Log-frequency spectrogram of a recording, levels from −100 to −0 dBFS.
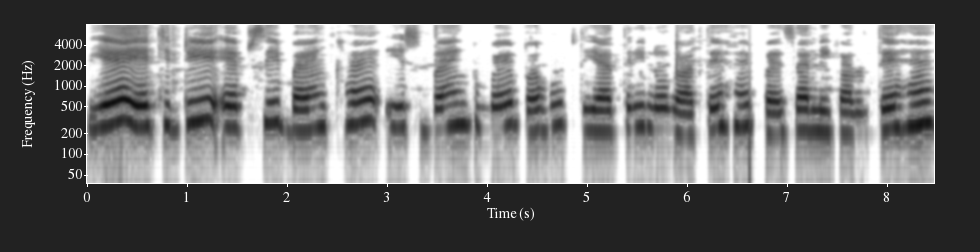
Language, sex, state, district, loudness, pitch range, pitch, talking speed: Hindi, female, Bihar, Sitamarhi, -17 LUFS, 230-275 Hz, 255 Hz, 105 wpm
